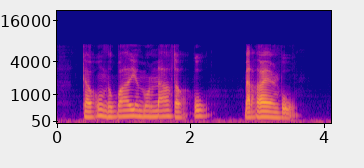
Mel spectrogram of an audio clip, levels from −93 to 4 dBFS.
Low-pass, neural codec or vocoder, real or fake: 7.2 kHz; autoencoder, 22.05 kHz, a latent of 192 numbers a frame, VITS, trained on many speakers; fake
